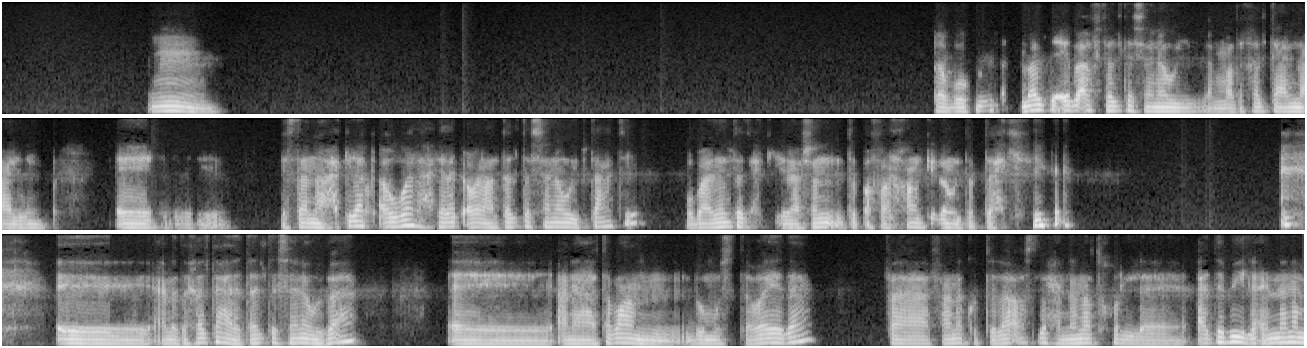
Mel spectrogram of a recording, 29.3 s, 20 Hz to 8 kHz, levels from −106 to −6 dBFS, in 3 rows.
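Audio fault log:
No faults are heard in this speech clip. It has passed through a call's microphone processing, which leaves nothing above 8 kHz and takes out the lowest bass as it normally does.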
